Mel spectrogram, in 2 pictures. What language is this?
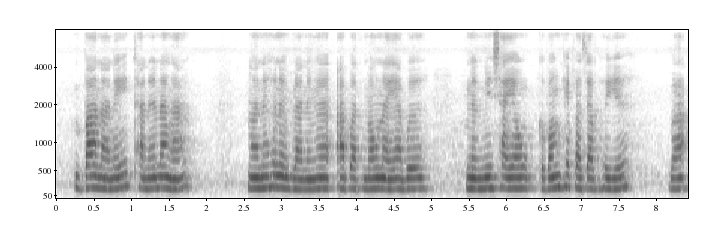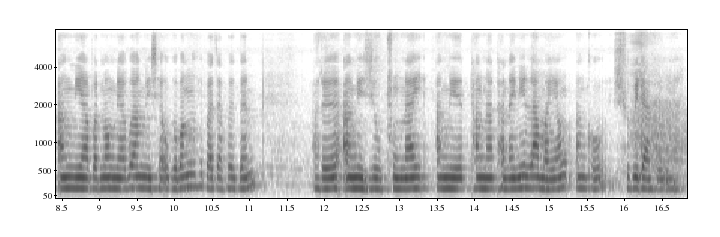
Bodo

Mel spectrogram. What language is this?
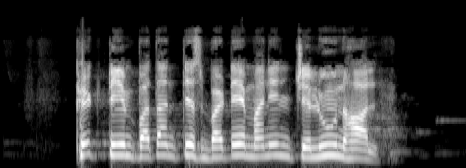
Bateri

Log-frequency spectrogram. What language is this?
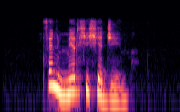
Kabyle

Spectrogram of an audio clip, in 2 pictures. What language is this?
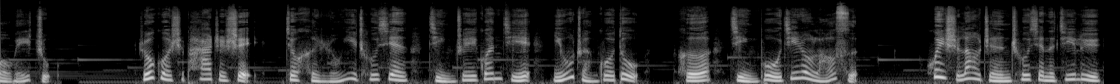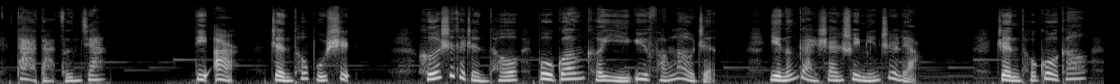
Chinese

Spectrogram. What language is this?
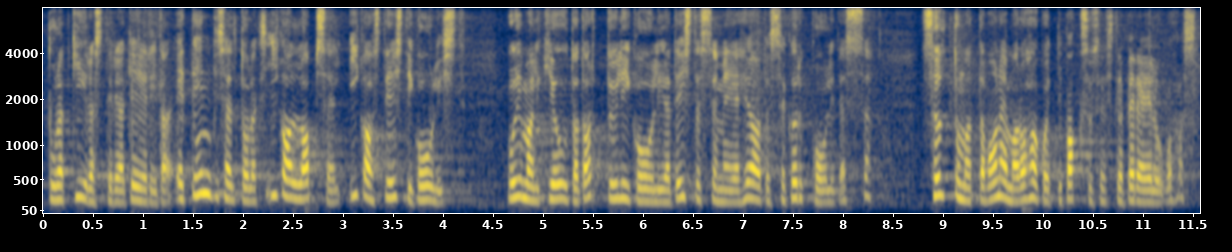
Estonian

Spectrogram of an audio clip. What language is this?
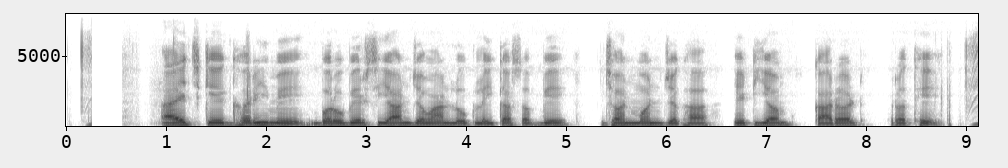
Chhattisgarhi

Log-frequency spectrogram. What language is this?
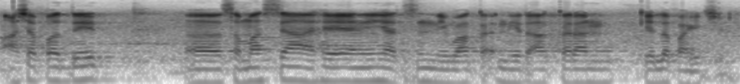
Marathi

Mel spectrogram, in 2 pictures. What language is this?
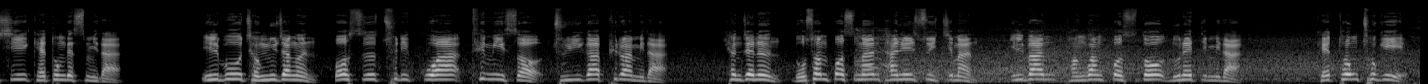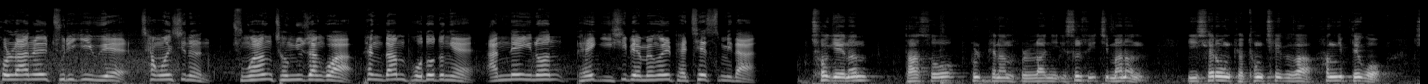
Korean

